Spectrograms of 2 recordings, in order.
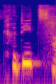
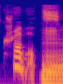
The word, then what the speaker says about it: Credits: Oder dass es Kredits heißt und nicht Credits.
